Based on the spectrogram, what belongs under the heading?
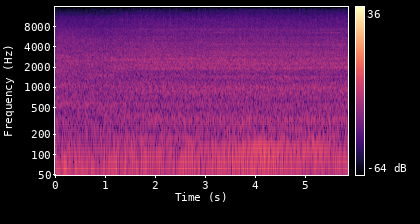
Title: Chrysler 300M 3.5L knocking noise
